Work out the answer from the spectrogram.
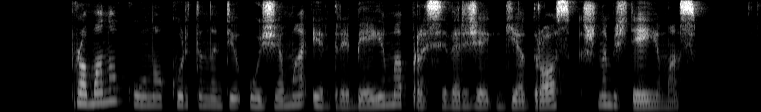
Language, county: Lithuanian, Utena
